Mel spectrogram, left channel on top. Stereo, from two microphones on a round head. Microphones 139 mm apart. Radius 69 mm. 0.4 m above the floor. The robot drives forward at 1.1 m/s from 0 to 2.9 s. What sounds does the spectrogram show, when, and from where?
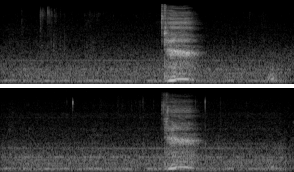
1.6 s a gasp: 75° left (ahead or behind), 3 m; by 2.0 s 70° left (ahead or behind), 3 m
